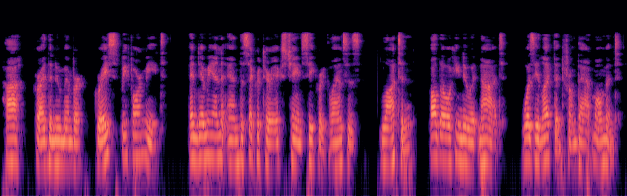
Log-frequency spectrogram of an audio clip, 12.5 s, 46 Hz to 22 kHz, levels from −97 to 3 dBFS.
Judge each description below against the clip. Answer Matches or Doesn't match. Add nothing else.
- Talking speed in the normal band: Doesn't match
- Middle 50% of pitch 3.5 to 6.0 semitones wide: Doesn't match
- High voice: Doesn't match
